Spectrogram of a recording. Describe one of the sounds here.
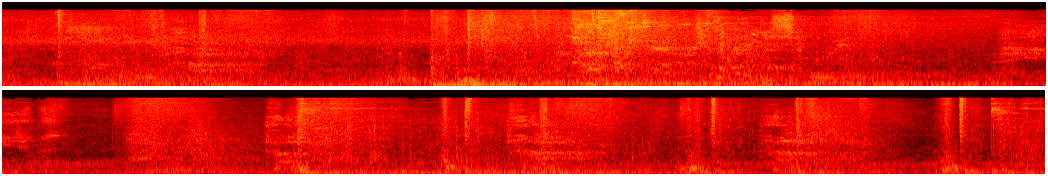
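Magic spells whoosh and crackle during a video game battle.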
